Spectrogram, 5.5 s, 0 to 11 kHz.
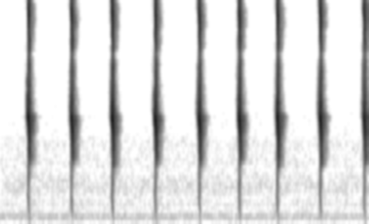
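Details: Hummingbird chipping steadily, one sharp high note roughly every 0.6 seconds, nine in a row with no other sounds.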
